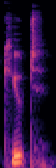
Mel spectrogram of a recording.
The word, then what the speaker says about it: Qt: qt package is cute it's pronounced cute um it's a graphics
